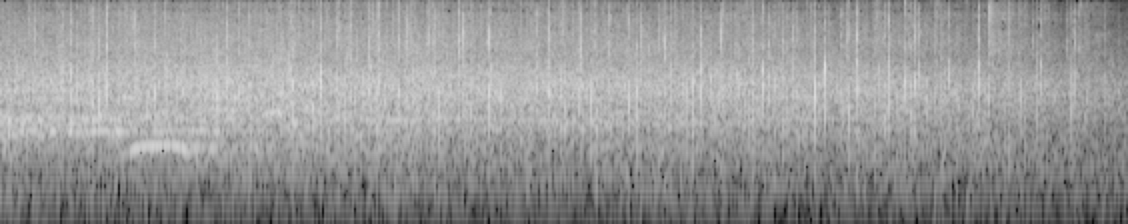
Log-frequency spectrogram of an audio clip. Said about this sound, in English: Come on, folks. Give Mr. Garrett a big round of applause.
